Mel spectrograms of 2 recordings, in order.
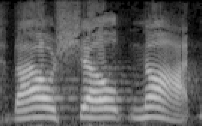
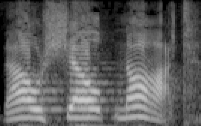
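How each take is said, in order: First: Slow, weighty, stress on Thou; stern commandment, stress on Thou; emphatic decree. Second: Slow, weighty, stress on shalt; stern commandment, stress on shalt; emphatic decree. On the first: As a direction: lean on "Thou" in "Thou shalt not". Repeated with stress moved. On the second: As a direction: land hard on "shalt" in "Thou shalt not". Mocking the commandments' no. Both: Retold or imitated.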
